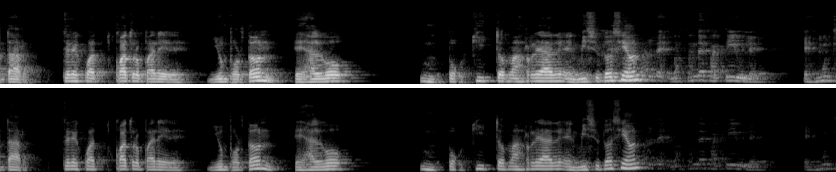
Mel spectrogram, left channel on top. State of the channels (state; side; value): quieter; right; 8.3 dB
